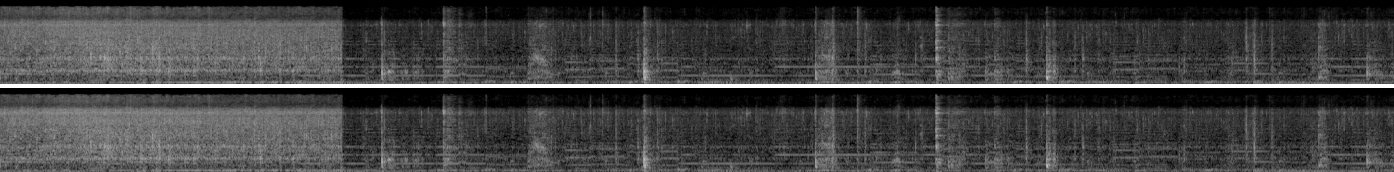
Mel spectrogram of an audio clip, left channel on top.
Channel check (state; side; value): normal; both; correlation 0.95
